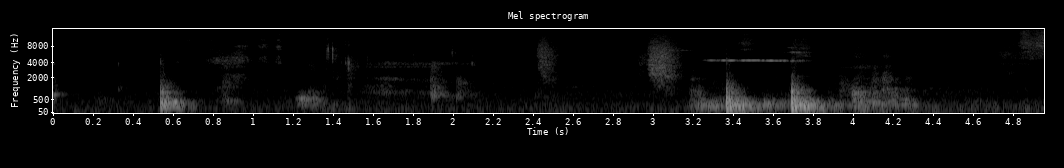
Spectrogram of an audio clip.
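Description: Chalk or marker scratching on a board during a maths lecture, quiet irregular strokes and taps with brief pauses, no speech over it.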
